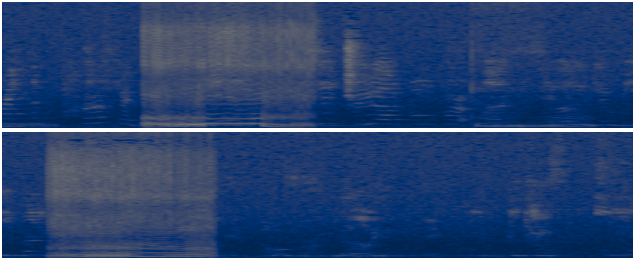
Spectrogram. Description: Our fat cat Oreo in rem sleep. Snoring very loudly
